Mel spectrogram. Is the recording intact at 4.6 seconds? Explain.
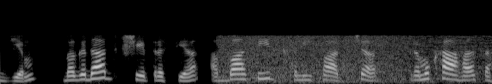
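No. At 4.6 s the background noise sinks between phrases and swells back under the speech. These noise suppressor artifacts persist throughout: bands judged to be noise are cut by about 8 dB frame by frame, acting on room noise that rose around 2 s.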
